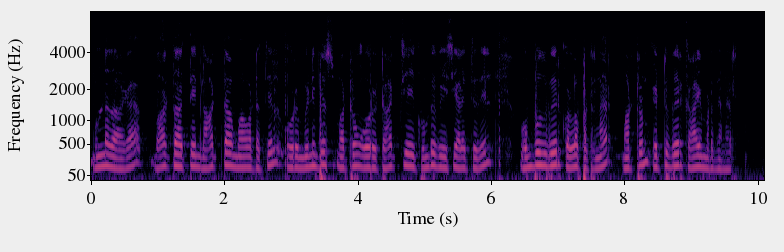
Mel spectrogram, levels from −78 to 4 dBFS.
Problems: low volume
